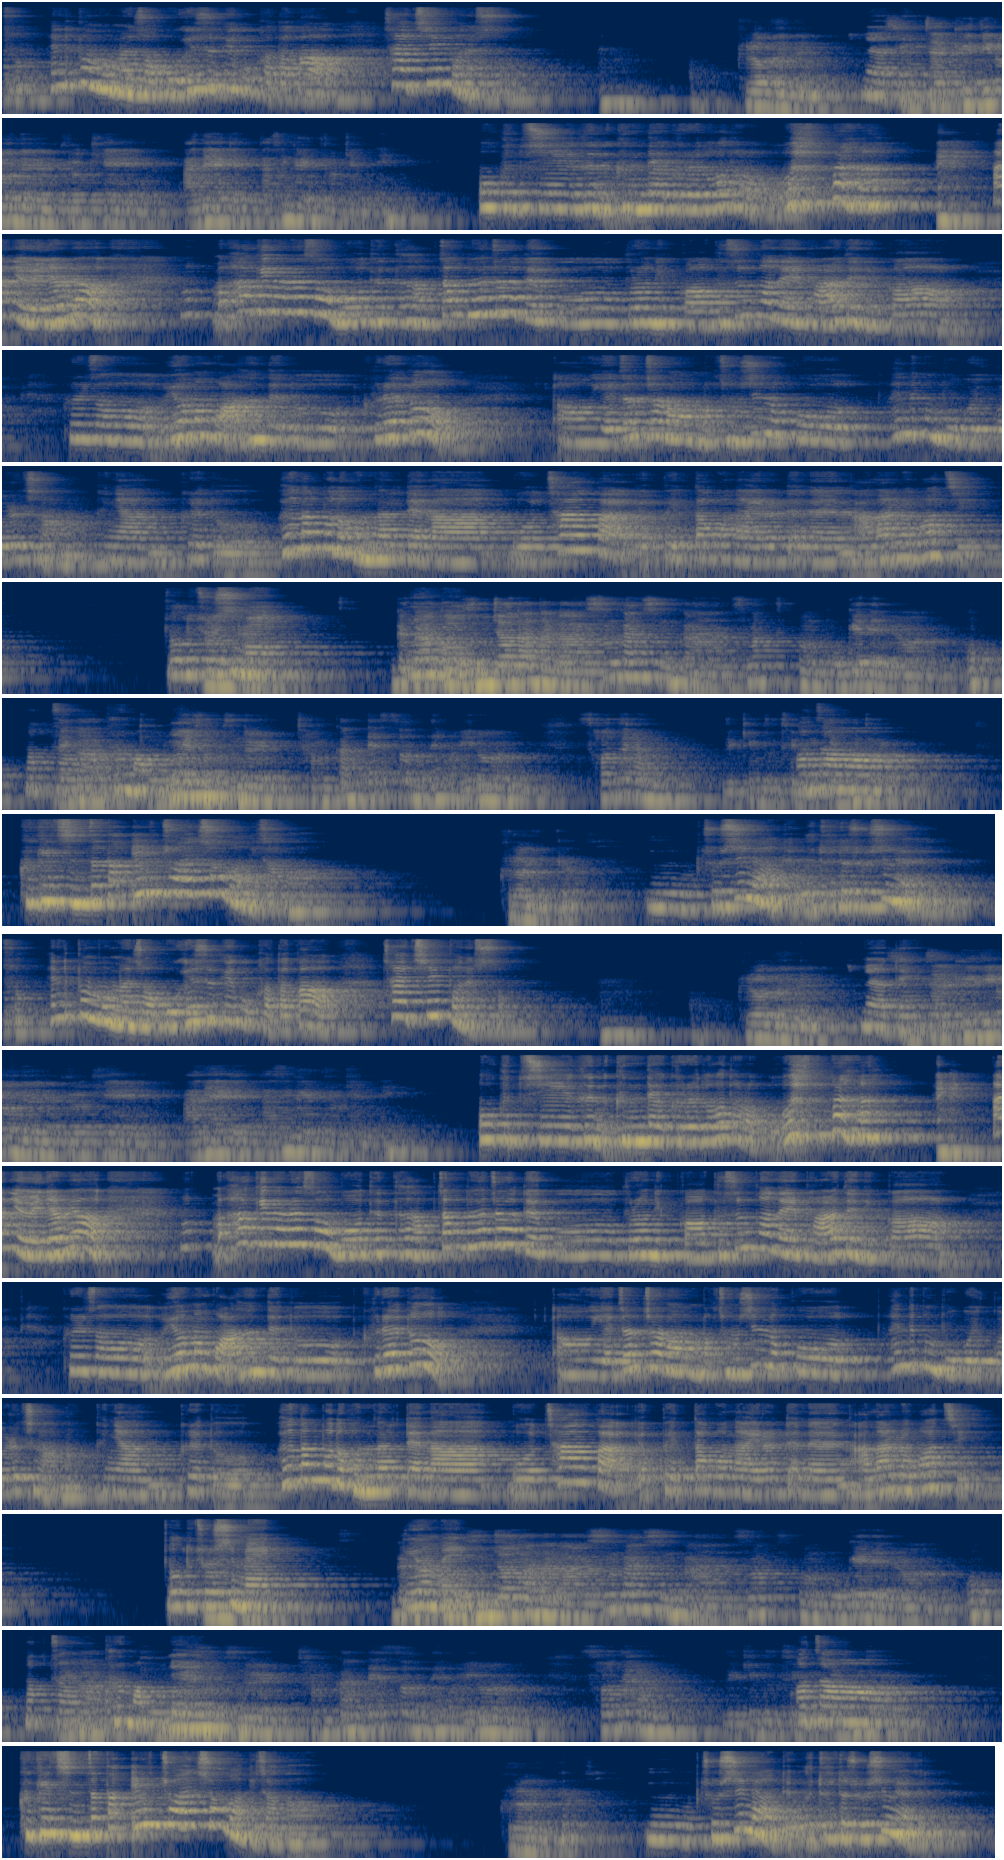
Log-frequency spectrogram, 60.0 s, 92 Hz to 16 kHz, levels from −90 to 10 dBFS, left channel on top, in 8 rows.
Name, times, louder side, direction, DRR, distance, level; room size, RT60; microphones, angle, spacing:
voice 1, 0.0-3.9 6.4-6.9 11.1-14.2 14.5-14.6 14.9-22.2 23.0-25.9 26.6-28.9 29.2-37.3 38.7-39.5 40.5-41.0 45.4-46.6 51.0-51.7 52.6-54.9 57.3-59.5, right 2 dB, 75° right, 3 dB, 0.5 m, -28 dB
voice 2, 5.5-6.2 6.6-8.6 8.9-10.5 14.5-14.7 39.0-39.5 40.4-44.9 45.4-50.1 50.4-51.9 56.2-56.8, left 1 dB, 60° left, -2 dB, 0.8 m, -36 dB
5.8 x 2.4 x 2.4 m, 1.3 s
head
